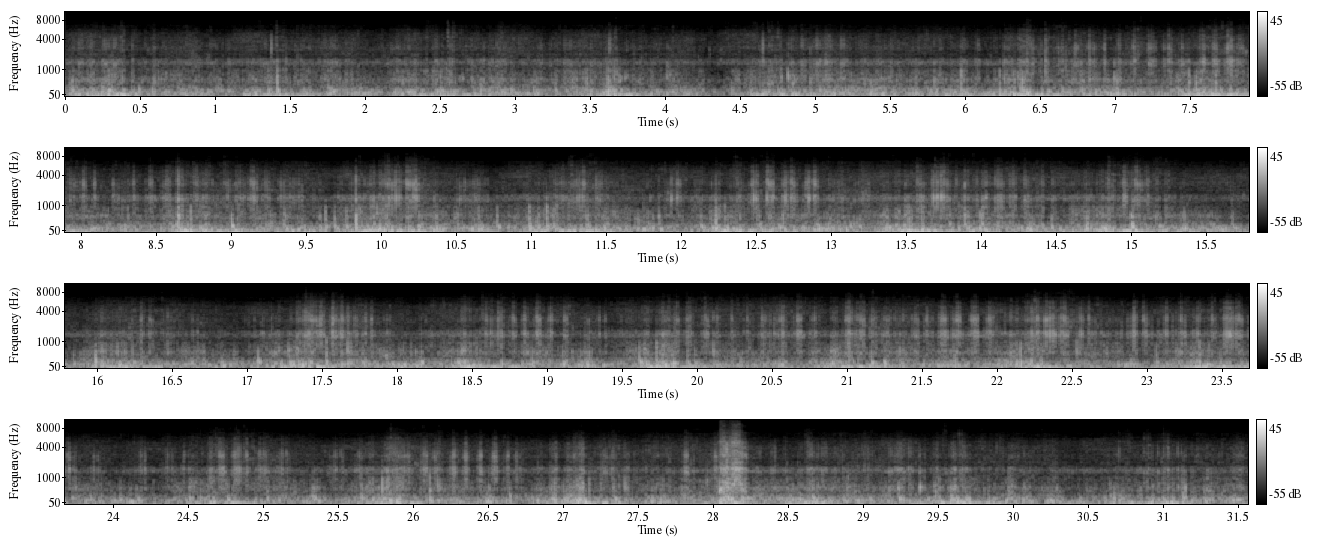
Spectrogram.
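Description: Wind buffeting a small camera microphone, under the repeated splash and pull of stand-up paddle strokes in the water about once a second. A single sharp click near the end.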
